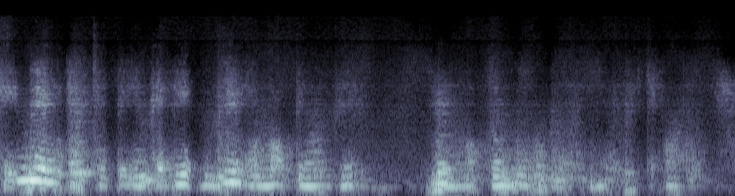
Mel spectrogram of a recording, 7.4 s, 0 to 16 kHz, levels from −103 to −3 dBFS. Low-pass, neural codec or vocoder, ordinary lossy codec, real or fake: 14.4 kHz; codec, 44.1 kHz, 0.9 kbps, DAC; Opus, 24 kbps; fake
